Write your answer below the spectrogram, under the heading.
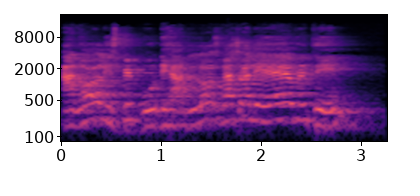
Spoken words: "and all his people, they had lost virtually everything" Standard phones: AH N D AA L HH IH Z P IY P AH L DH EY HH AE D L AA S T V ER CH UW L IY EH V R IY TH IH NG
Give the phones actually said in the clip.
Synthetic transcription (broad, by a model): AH N AA L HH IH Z P IY P AH L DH EY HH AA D L AA S T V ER SH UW L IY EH V R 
